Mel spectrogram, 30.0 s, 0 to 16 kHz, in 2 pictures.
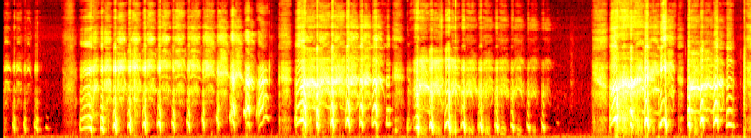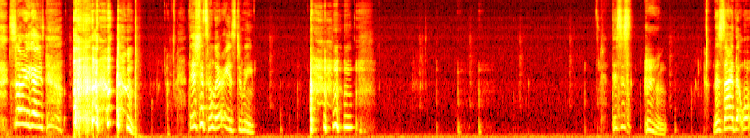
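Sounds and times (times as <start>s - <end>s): woman laughing hard: 0.1s - 1.0s, 1.6s - 11.1s, 11.9s - 14.7s, 21.2s - 22.2s.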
